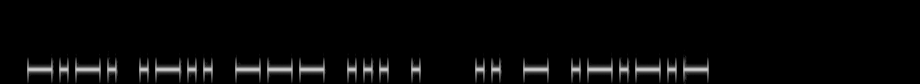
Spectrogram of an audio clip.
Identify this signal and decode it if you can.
Morse code, heard as a keyed tone, about 15 wpm, 700 Hz. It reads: CLOSE IT.
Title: Sentences from Top 1000 Words - Review Part 1 - 15wpm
